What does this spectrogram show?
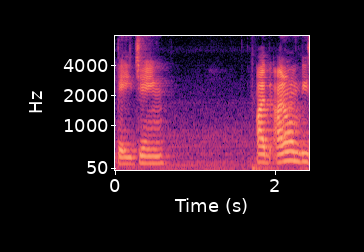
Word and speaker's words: Beijing: Like I don't be saying that Beijing. I be saying Beijing.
